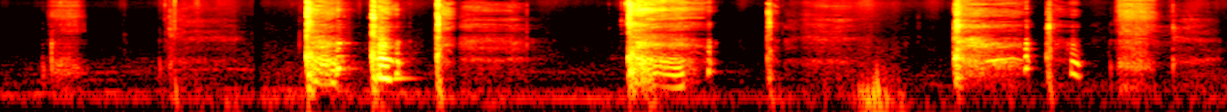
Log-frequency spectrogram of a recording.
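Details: Girl still sick and coughing a lot, tagged as a barking cough and coughing fit: about eight harsh coughs and throat clears in clusters with quiet gaps.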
